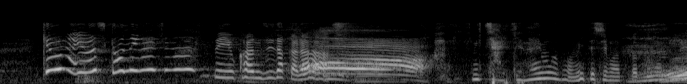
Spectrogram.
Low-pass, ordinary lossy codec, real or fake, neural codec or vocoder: 7.2 kHz; none; real; none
